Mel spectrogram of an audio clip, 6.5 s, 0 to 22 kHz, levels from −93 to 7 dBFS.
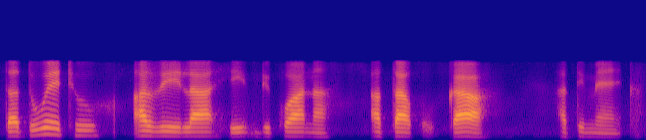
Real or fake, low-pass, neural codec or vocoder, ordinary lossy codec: fake; 3.6 kHz; codec, 24 kHz, 0.9 kbps, WavTokenizer, large speech release; none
